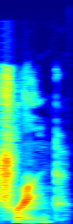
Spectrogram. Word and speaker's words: tranq: tile our next word is t-r-a-n-q which is pronounced trink the word is also spelled t-r-a-n-k now the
